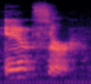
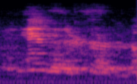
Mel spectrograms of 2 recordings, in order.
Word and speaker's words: answer: to point out answer there's one letter that's silent what is the silent letter w w you right so when we say it we say answer answer okay great so one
